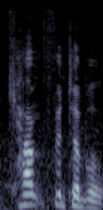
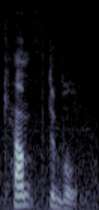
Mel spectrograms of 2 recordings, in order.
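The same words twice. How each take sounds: First: The middle 'or' syllable is fully pronounced. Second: The middle 'or' syllable is dropped. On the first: The speaker calls it wrong. "You don't say comfortable" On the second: The speaker calls it right. "If you get rid of the O R, you will say comfortable perfectly"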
